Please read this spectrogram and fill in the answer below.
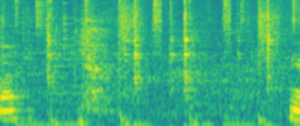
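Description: Light clicking and clinking of hangers and costume pieces being handled on a metal clothes rail.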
